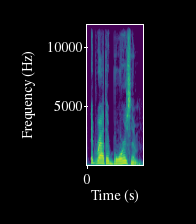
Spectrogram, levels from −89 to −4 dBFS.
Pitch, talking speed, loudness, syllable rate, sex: 185 Hz, 225 wpm, -16 LUFS, 6.5 syllables/s, female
